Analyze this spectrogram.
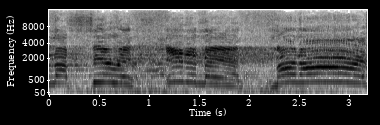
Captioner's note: applause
